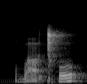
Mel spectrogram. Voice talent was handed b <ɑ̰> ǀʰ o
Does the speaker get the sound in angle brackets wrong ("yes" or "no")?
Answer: no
